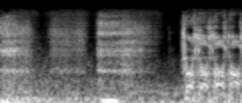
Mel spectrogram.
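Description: Two long, heavy gasping breaths from a cartoon character's voice over background music, then a man's voice starts speaking near the end.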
